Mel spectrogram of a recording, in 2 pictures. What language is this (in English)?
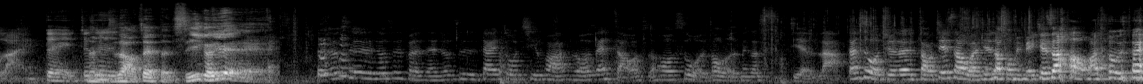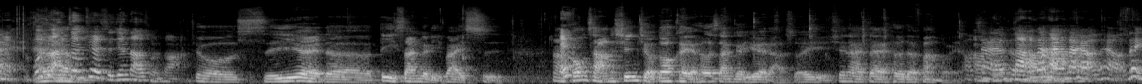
Chinese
